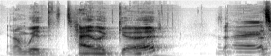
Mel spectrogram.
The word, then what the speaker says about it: Gurd: your host and i'm with taylor gerd sorry that's how you pronounce it yeah yeah yeah you either get good or guard but it's good it's good yeah yeah i was nearly gonna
